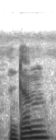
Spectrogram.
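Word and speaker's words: dumb: ये बी को नहीं पढ़ा गया, ये बी साइलेंट है। थम थम में अंगूठा। डम डम में देखिए एम के बाद बी है तो ये भी नहीं पढ़ा गया, ये भी साइलेंट है।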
